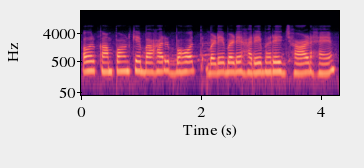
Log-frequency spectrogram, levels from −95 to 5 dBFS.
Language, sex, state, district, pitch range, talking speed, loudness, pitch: Hindi, female, Karnataka, Koppal, 230-250 Hz, 155 wpm, -14 LUFS, 235 Hz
